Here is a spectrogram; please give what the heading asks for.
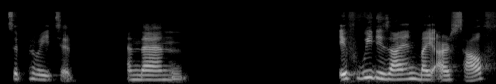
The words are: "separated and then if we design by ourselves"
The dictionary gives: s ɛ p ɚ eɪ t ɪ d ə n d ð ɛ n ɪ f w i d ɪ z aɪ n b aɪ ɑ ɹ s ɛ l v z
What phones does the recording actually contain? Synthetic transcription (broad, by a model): s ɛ p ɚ eɪ t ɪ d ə n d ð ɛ n ɪ f w i d ɪ z aɪ n b aɪ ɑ ɹ s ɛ l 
